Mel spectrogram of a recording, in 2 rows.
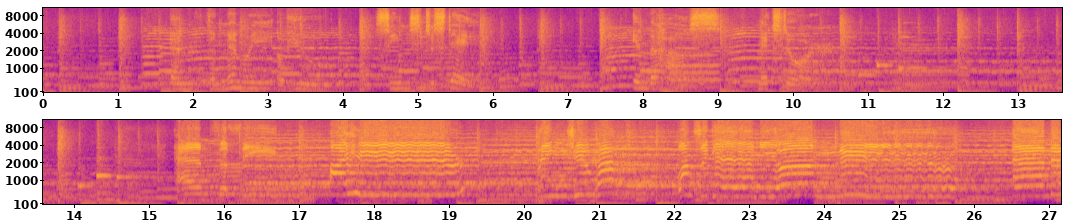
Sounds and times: Speech: 0:01.7 - 0:03.8, 0:04.5 - 0:06.0, 0:07.9 - 0:10.4
House music: 0:15.4 - 0:27.1.

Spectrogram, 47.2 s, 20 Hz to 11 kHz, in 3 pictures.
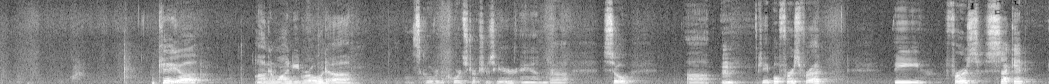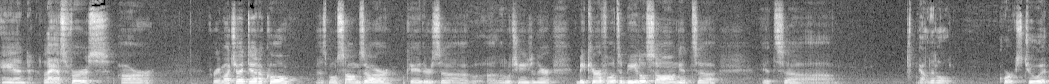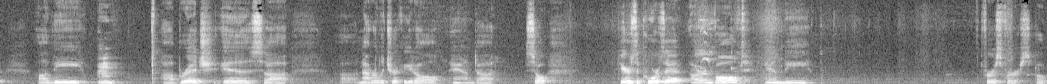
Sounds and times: Speech: 0:02.3 - 0:03.2, 0:03.8 - 0:05.5, 0:06.1 - 0:09.6, 0:10.3 - 0:12.5, 0:13.4 - 0:18.1, 0:18.9 - 0:26.6, 0:27.2 - 0:28.4, 0:29.4 - 0:30.1, 0:30.7 - 0:35.9, 0:36.6 - 0:39.8, 0:40.8 - 0:43.7, 0:46.2 - 0:47.1.

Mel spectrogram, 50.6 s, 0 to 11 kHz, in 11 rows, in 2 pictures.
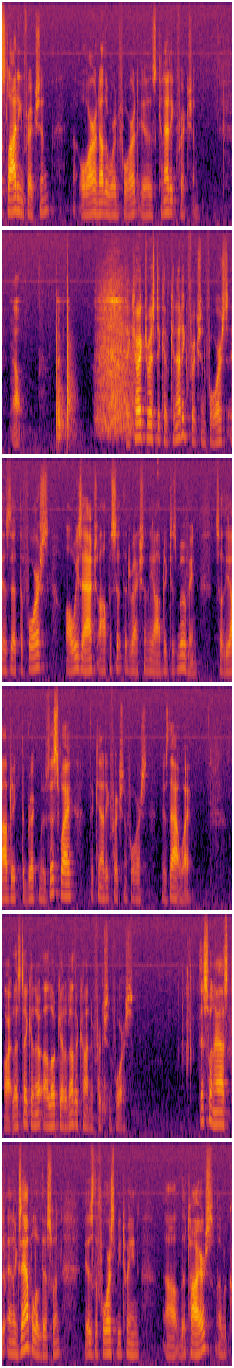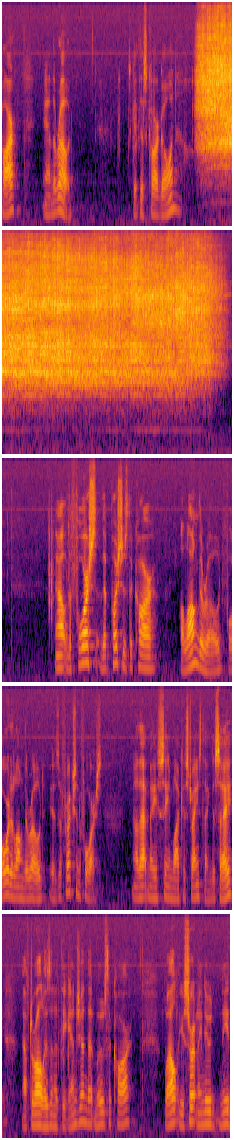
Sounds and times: Speech: 0:00.0 - 0:04.0, 0:04.8 - 0:05.1, 0:07.1 - 0:17.6, 0:18.4 - 0:21.1, 0:22.4 - 0:29.1, 0:30.1 - 0:31.3, 0:37.8 - 0:43.4, 0:44.0 - 0:48.6, 0:49.2 - 0:50.5.

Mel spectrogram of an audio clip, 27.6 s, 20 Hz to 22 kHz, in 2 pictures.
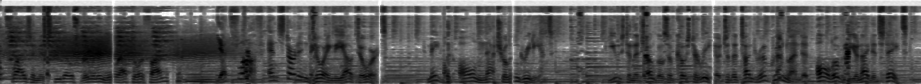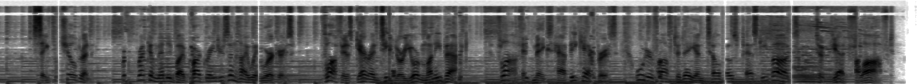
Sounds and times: Speech: 0:00.0 - 0:02.6, 0:03.3 - 0:05.8, 0:06.4 - 0:08.4, 0:09.1 - 0:13.7, 0:14.3 - 0:27.3
Music: 0:00.0 - 0:27.3.

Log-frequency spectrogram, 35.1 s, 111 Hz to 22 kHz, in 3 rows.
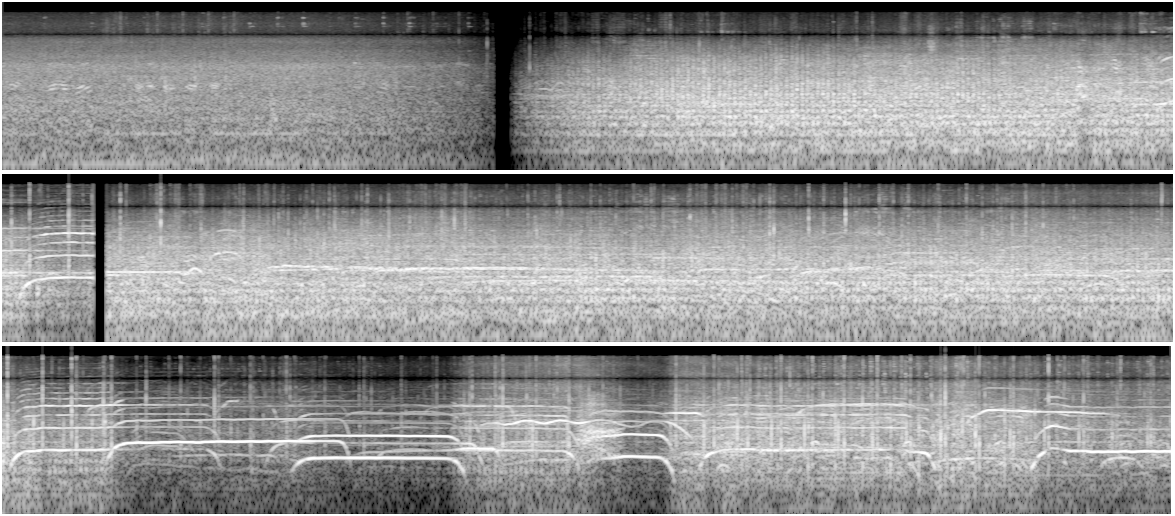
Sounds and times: Outside, urban or manmade: 0:00.0 - 0:35.1
Run: 0:10.7 - 0:35.1.

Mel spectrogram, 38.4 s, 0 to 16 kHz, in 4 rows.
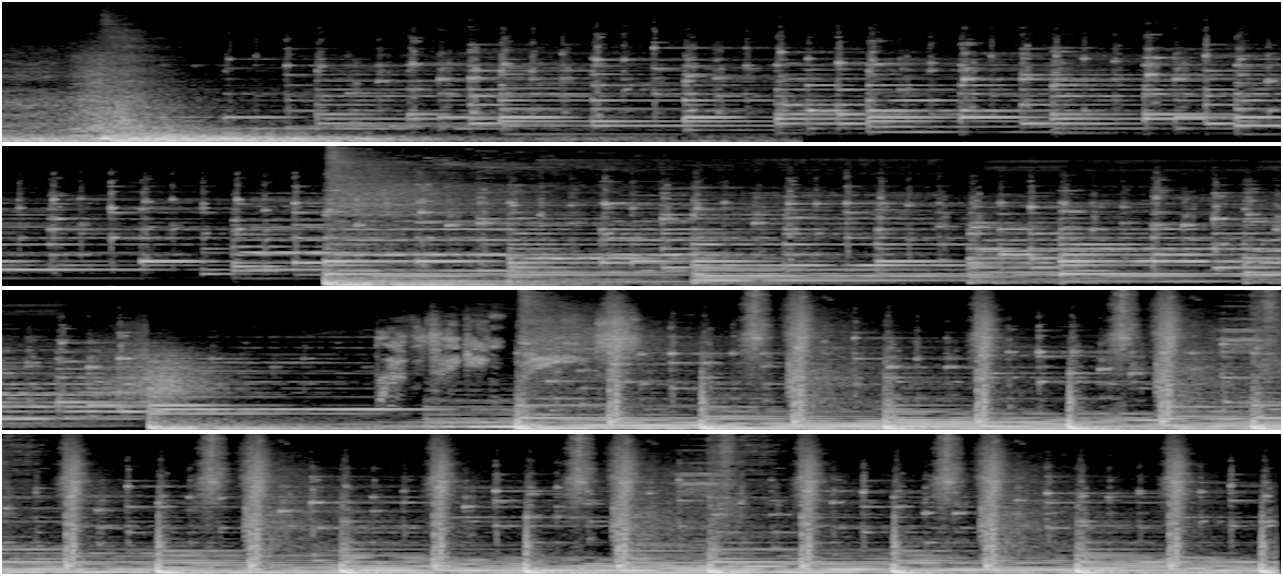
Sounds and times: Music: 0:00.0 - 0:38.3.

